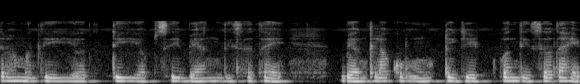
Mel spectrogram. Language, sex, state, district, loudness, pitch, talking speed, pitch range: Marathi, female, Maharashtra, Sindhudurg, -20 LUFS, 150 Hz, 125 wpm, 145-165 Hz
